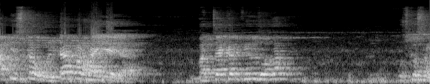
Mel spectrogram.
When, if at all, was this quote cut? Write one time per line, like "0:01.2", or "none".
none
